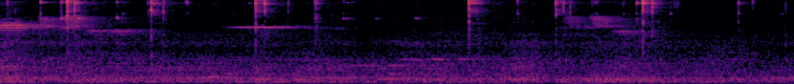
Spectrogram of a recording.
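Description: Faint light clicks and ticks of knitting needles knocking together as stitches are worked, scattered irregularly over low steady background noise.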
